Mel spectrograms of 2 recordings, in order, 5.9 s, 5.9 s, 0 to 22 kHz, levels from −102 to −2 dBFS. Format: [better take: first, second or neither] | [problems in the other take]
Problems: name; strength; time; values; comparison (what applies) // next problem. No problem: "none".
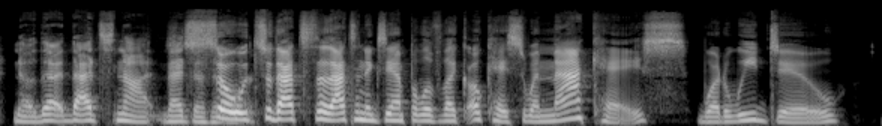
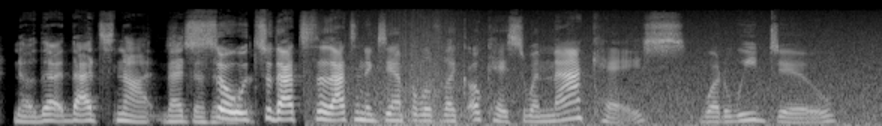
first | wind noise on the microphone; occasional gusts; from 2 s on; 20 dB below the speech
